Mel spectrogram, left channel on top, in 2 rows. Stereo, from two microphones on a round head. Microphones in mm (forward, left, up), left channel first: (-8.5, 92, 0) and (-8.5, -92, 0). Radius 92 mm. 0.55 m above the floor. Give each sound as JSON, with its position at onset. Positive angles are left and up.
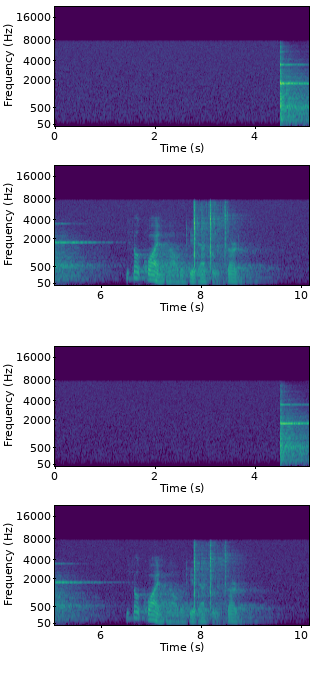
{"t": 4.5, "sound": "a piano", "side_deg": 70, "distance_m": 4.5}
{"t": 6.5, "sound": "a man speaking", "side_deg": 10, "distance_m": 1.1}
{"t": 7.8, "sound": "a splash", "side_deg": 25, "distance_m": 0.7}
